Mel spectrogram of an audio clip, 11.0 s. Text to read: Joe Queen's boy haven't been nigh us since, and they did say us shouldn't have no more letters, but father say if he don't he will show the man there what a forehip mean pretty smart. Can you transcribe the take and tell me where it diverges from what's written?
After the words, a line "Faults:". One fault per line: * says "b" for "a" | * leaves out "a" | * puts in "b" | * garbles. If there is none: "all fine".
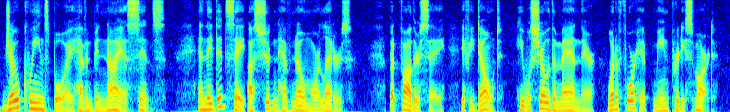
Joe Queen's boy haven't been nigh us since, and they did say us shouldn't have no more letters, but father say if he don't he will show the man there what a forehip mean pretty smart.
Faults:
all fine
